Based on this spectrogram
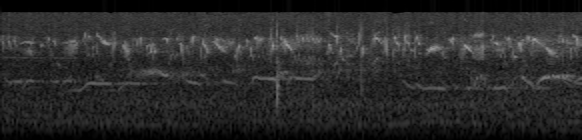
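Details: Rapid, high-pitched, scratchy jingling song of a European serin, accompanied by clear lower whistled phrases from another bird and a couple of sharp clicks.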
